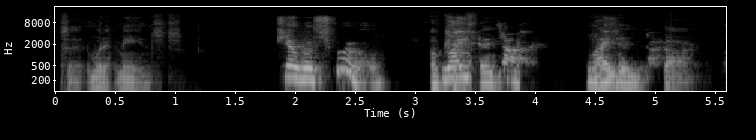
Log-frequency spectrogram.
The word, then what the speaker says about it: chiaroscuro: really I just wanted to get the name of the Fourth Symphony, how you pronounce it, and what it means. chiaroscuro, Okay.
